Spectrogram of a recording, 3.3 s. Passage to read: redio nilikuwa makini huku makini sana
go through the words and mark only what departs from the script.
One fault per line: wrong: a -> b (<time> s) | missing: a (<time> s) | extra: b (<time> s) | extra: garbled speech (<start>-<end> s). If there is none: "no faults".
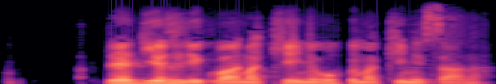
no faults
